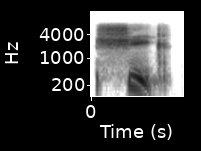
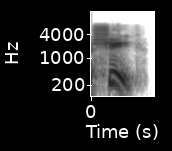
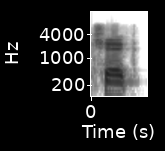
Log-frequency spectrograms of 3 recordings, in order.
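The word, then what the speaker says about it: sheikh: called thinking Jesus Christ Sheik is pronounced chic yeah chic not chick are are you talking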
